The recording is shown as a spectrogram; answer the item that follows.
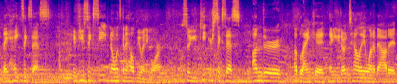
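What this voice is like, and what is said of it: Americanized accent, originally Australian. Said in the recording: “I have a very Americanized accent now because nobody could understand me when I first moved here, I'm Australian.”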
